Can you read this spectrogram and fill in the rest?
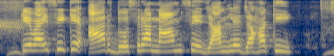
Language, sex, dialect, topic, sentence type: Magahi, female, Northeastern/Surjapuri, banking, question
